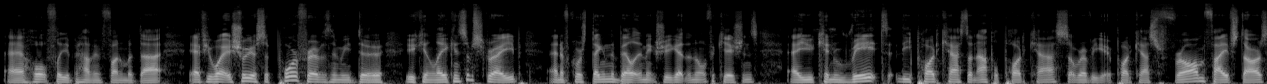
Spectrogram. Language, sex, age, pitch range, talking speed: English, male, 20-39, 105-125 Hz, 260 wpm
